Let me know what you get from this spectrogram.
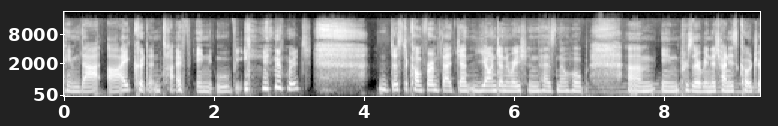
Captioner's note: laughs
